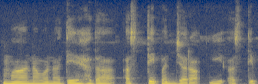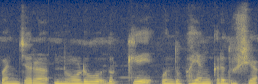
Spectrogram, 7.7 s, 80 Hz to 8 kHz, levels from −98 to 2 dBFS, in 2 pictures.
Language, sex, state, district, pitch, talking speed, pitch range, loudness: Kannada, male, Karnataka, Shimoga, 155 Hz, 70 wpm, 145-165 Hz, -18 LUFS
